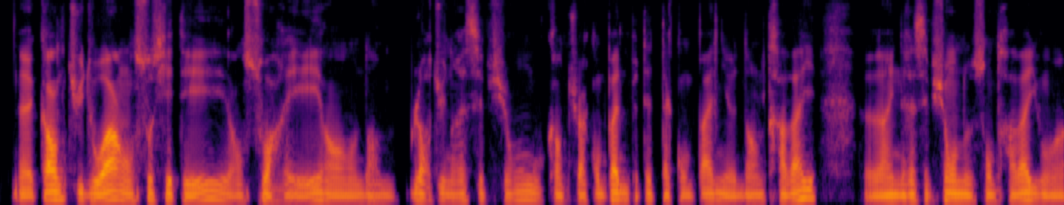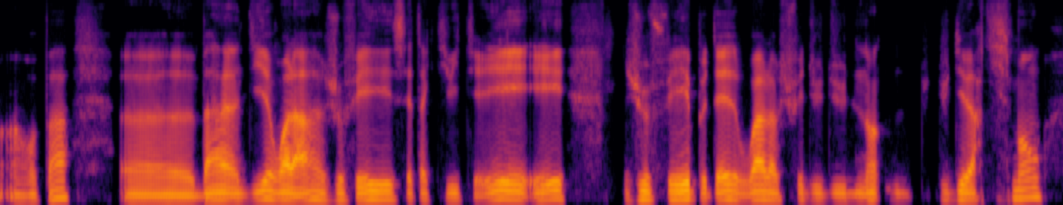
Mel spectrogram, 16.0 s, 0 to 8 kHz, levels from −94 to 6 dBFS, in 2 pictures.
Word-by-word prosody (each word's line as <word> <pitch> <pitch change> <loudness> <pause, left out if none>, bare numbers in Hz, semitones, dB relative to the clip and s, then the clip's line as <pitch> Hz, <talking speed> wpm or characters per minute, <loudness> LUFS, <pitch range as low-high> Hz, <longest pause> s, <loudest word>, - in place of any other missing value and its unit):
heu, 80 -1 0
quand 105 +4 +4
tu 100 -2 -6
dois 90 +4 +5
en 95 -5 -1
société, 95 +6 -3
en 80 0 -7
soirée, 80 +4 -4
en 80 -4 -3
dans 85 0 -7 0.2
lors - - -2
d'une 95 -2 -7
réception 90 0 -8
ou 105 -3 -5
quand 85 - -6
tu - - -9
accompagnes 95 +4 -2
peut-être - - -9
ta - - -5
compagne 85 +1 -5
dans 80 +1 -6
le 85 - -6
travail, 120 +8 -1 0.4
heu, 80 - -3
à 80 - +1
une 85 - -1
réception 90 +2 -2
de 90 -2 -1
son 85 +2 -6
travail 95 +4 -2
ou 80 -2 -4
un 80 - -5
un - - -5
repas, 95 +9 -1 0.4
heu, 85 -1 +2
bah 95 +3 +4
dire, 105 +6 +2
voilà, 100 +1 +7
je 100 +2 -3
fais 105 +3 +3
cette 105 - -6
activité 105 +3 +2
et 120 - +1 0.4
je 110 0 +2
fais 110 +2 +5
peut-être 105 +2 +3
voilà, 105 +1 +5
je - - -10
fais 100 - -6
du 100 0 -7
du 95 +1 -5
nan 95 +2 0
d 195 - -12 0.3
du 105 - -10
divertissement. 115 +5 0
95 Hz, 205 wpm, -24 LUFS, 85-105 Hz, 0.4 s, voilà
